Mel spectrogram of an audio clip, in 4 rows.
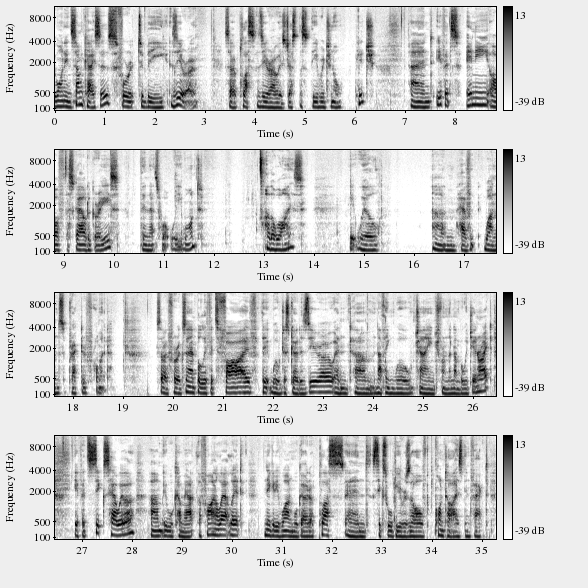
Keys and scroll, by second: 33.8 Left.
